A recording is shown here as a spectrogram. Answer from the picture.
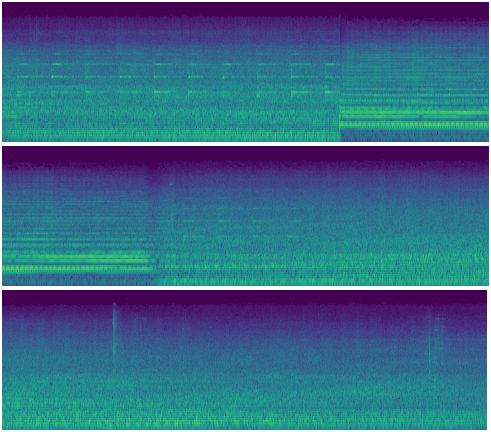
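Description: Norfolk Southern business train passing, its F-unit locomotives sounding a chord air horn: faint at first, then a loud steady blast about seven seconds in that lasts some six seconds. After the horn, the passenger cars roll past with a steady rumble and clatter of wheels on rail.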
